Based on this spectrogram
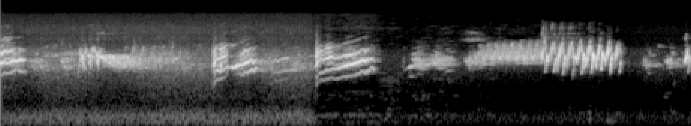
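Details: Common redpoll, a male and a winter visitor from the far north, recently arrived at feeders in northern New York, giving buzzy, chattering calls and rising twittered notes, high-pitched and irregular, with a low background murmur at the start.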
